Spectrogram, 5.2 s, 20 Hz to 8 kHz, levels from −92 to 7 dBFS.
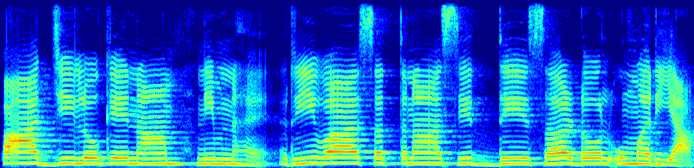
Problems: constant background noise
